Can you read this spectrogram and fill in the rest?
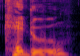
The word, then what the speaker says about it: cedw: And Martin Mayer from Lancashire wrote in to say CEDW, which I think is pronounced Kedw, is the Welsh for mustard.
